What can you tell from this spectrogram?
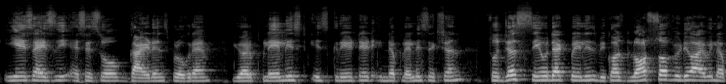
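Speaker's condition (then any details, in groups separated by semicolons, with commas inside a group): No condition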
